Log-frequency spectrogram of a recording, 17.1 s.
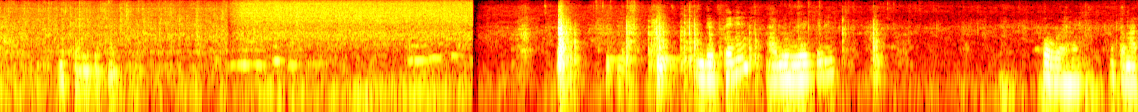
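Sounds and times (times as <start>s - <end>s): potato slices sizzling in oil: 0.0s - 17.0s
wooden spatula knocking in pan: 8.4s - 11.5s.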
